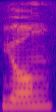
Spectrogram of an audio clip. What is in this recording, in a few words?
"yiung2", taiwanese Syllables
